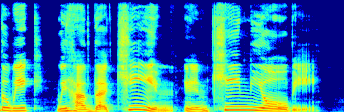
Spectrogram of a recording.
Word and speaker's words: 金: week, we have the kin in kinyobi. So this word has 2 pronunciations that are important. One is the kin in kinyobi. The other is the kane in okane.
